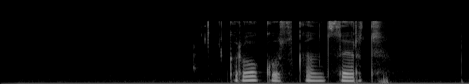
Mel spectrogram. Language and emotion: Russian, neutral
